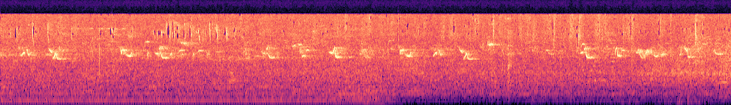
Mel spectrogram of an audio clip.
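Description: Small birds singing in repeated short, chirpy phrases in the outdoor background. A low steady hum underneath drops in pitch and stops about halfway through.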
